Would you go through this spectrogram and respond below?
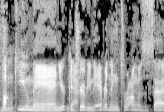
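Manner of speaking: furious, pissed-off, lashing-out angry rant. Retelling a mean question from a Reddit AMA: imitating a pissed-off commenter. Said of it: "all pissed off".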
